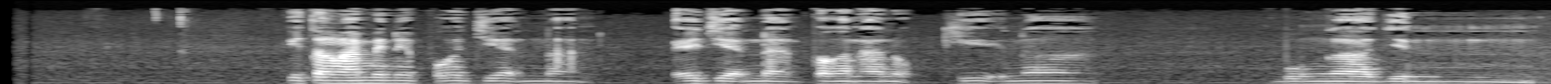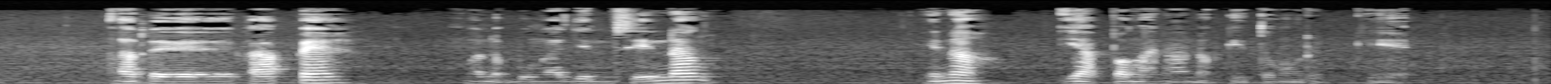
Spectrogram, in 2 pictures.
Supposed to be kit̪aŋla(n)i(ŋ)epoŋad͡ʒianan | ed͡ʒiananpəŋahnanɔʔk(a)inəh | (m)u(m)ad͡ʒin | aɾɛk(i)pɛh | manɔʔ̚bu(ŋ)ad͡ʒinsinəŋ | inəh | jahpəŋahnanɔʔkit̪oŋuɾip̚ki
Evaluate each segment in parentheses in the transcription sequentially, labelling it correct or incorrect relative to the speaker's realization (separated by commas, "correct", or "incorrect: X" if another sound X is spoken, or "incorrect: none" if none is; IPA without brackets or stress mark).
incorrect: m, incorrect: n, incorrect: i, incorrect: b, incorrect: ŋ, incorrect: a, correct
